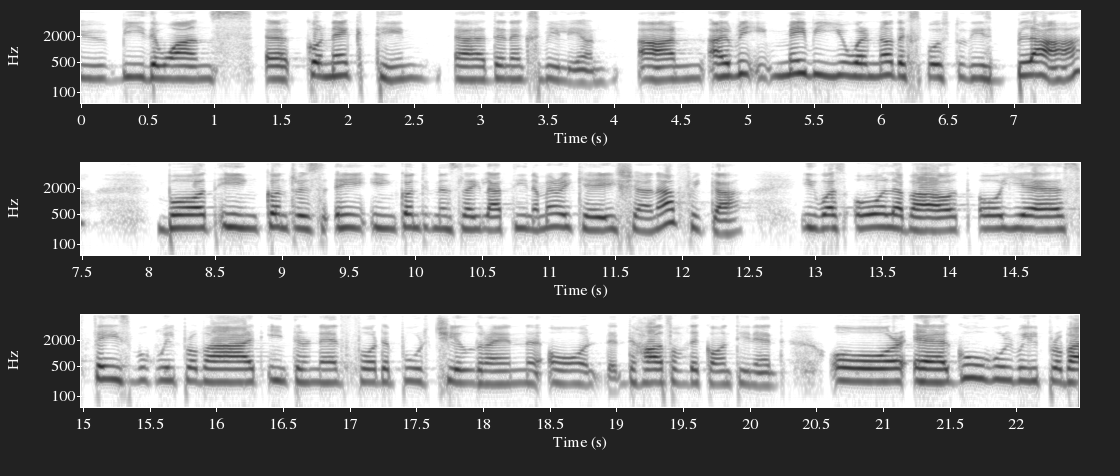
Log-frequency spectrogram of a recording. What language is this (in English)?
English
